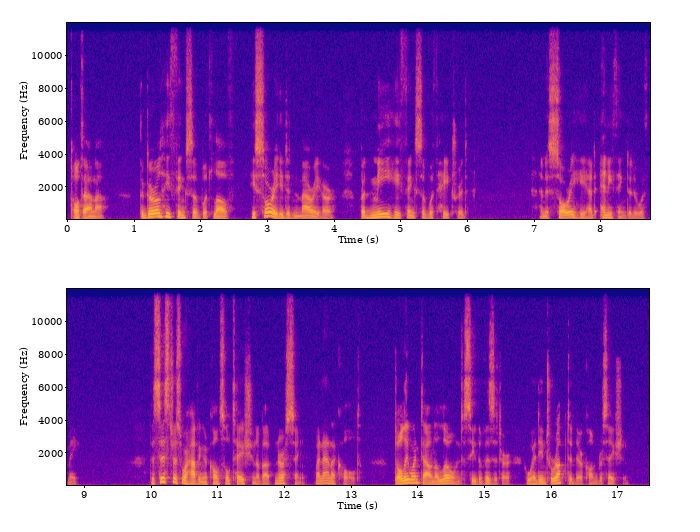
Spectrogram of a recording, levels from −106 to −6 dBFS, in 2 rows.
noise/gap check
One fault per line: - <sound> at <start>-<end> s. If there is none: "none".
none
